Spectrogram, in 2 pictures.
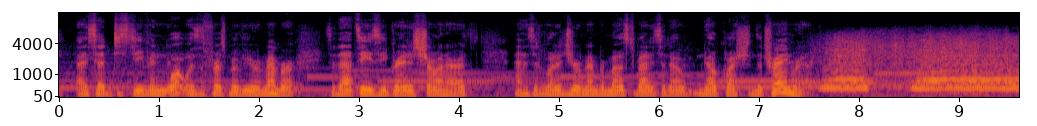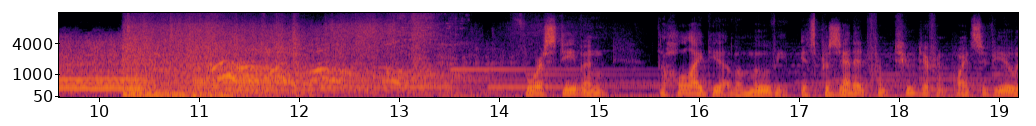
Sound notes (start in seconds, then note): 7.5 train whistle blowing; 10.2 crashes; 10.2 audience gasps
